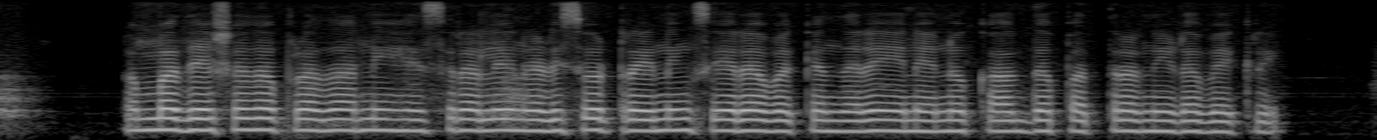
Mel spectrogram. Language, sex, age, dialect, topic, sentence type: Kannada, female, 18-24, Central, banking, question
